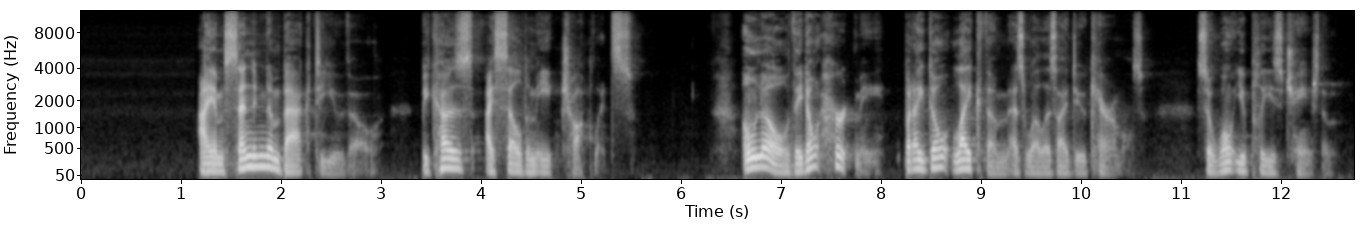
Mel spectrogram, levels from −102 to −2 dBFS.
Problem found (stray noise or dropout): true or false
false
